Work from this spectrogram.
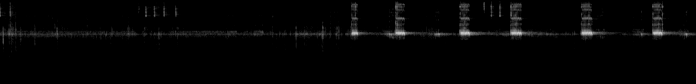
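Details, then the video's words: Courting male cricket on a summer night, rubbing its forewings to call a female: a faint, thin high trill for three seconds, then loud shrill chirps repeating about every half second. "Som de GRILO cantando | CRI CRI CRI (Cricket Singing)"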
